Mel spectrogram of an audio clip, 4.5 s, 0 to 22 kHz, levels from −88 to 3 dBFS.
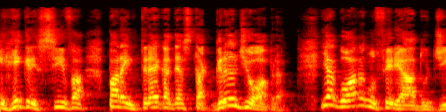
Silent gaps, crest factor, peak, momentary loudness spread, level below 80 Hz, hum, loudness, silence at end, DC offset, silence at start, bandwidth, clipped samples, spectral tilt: none; 18 dB; -2 dBFS; 6 LU; -58 dBFS; none; -20 LUFS; 0 s; under 0.1%; 0 s; 17 kHz; under 0.1%; -4.5 dB/octave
